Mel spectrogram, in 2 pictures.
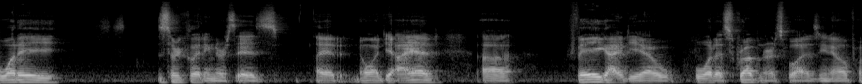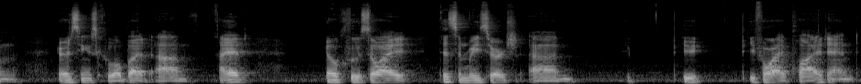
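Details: Adult male operating-room nurse who stutters, speaking spontaneously in a podcast interview; stuttering.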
